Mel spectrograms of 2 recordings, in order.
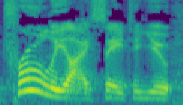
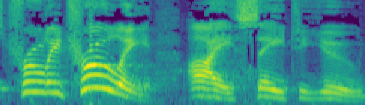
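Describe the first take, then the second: First: Said in the usual way. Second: Slow, weighty "truly, truly I say to you" for emphasis; emphatic double truly. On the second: Shown as a demonstration. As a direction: lean hard on "Truly, truly" and draw out "I say to you". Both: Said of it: "or, for emphasis".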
